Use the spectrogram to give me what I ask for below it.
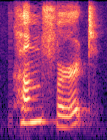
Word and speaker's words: comfort: add a t Prince Comfort we sometimes add a p Comfort Comfort right and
